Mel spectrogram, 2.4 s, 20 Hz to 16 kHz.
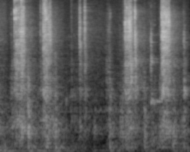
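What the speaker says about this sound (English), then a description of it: "this is just a battery-powered ratchet. It's actually an AC Delco brand" An AC Delco battery-powered ratchet loosens bolts on the door hinges of a 1973-1987 Chevy truck, whirring in four short, loud bursts separated by brief pauses.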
